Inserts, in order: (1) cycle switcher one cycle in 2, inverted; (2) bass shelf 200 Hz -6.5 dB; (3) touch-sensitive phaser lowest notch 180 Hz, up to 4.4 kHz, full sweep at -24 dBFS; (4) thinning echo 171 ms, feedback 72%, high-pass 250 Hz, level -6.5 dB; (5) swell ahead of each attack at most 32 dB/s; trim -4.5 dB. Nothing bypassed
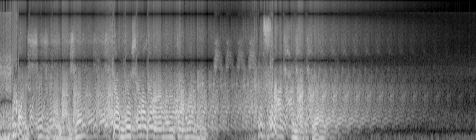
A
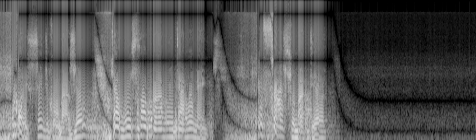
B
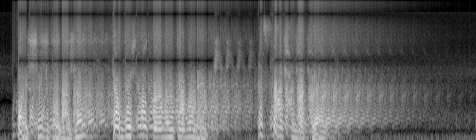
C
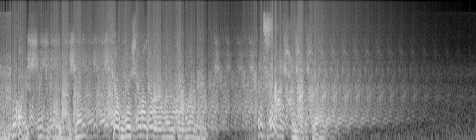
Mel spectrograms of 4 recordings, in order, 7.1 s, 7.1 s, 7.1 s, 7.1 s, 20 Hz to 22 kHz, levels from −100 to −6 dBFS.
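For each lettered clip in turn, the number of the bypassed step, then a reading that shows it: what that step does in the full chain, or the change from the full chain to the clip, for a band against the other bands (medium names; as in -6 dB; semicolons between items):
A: 4, 4 kHz band +2.5 dB; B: 5, 8 kHz band -3.0 dB; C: 3, 4 kHz band +7.5 dB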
